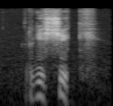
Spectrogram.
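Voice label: "rguixicy", San Lucas Quiavini Zapotec; nods off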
